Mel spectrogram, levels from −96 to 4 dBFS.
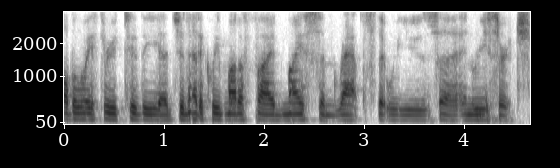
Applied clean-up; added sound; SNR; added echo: none; none; none; none.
